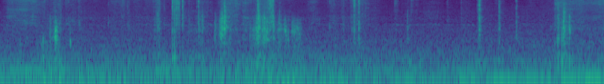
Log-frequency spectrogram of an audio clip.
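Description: Pages of a paper service booklet being leafed through by hand: a series of short, crisp rustles and flicks.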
